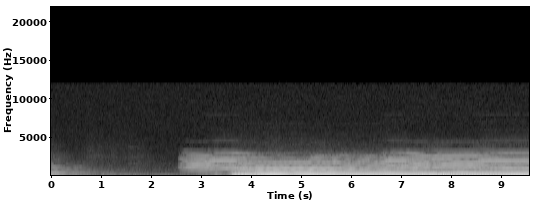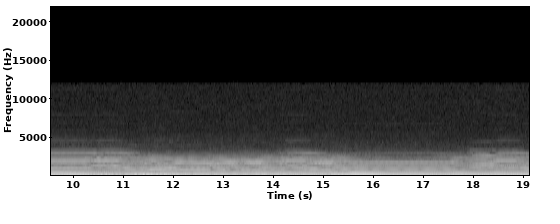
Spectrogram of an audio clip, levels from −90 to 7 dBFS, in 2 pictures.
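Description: No faults to report; the audio has been through a call path, with the top end rolled off at about 12 kHz, which points to Opus at a moderate bitrate of around 40 kbps, and nothing audible from the jitter buffer.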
